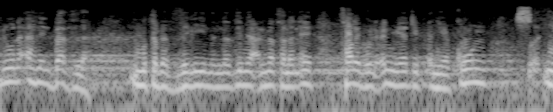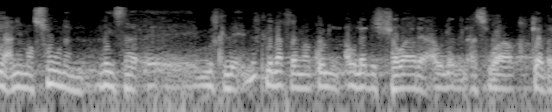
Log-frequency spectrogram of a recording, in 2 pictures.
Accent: Egypt; مع أن الجزر والسماك عندنا في مصر يعني من نيرات

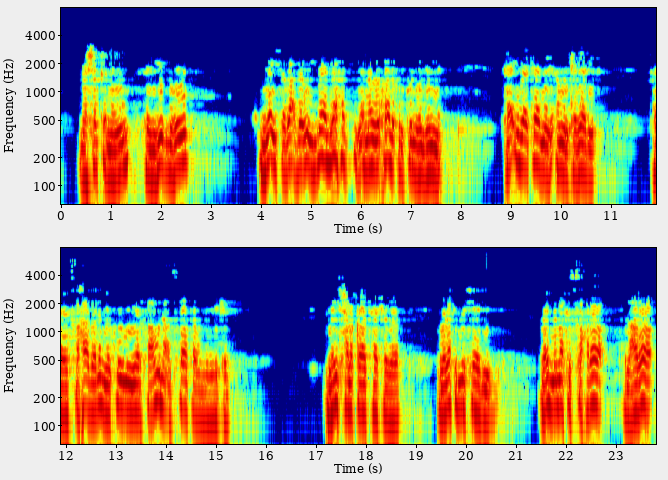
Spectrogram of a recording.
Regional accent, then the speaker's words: Syria; عندنا في سوريا

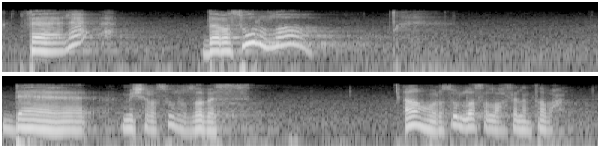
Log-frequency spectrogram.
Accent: Egypt; لان احنا عندنا في مصر في طرق كتير ما فيهاش عمدان نور

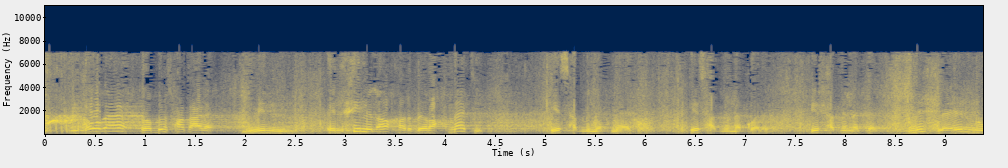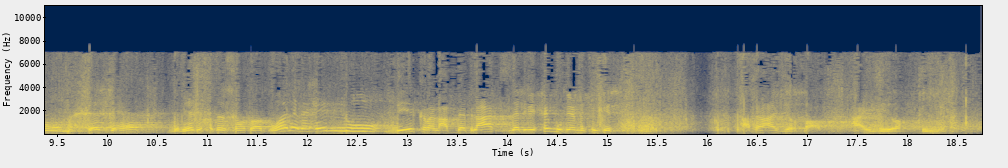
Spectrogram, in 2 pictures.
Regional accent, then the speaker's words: Egypt; احنا مصريين

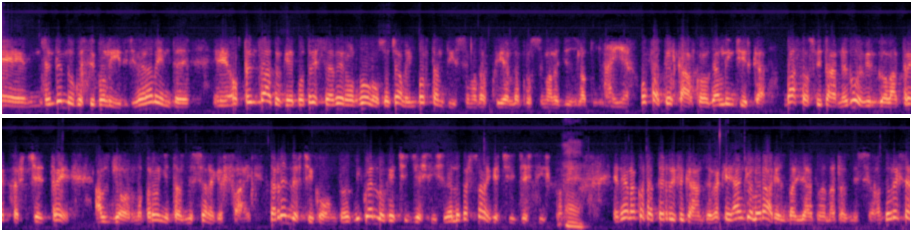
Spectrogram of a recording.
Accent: Sicily, Italy; io sono un siciliano, guardo le cose in un certo modo

